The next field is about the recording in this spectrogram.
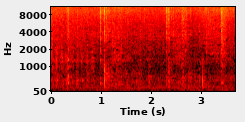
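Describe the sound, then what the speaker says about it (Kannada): A spatula stirs fried mutton with ginger garlic paste in a hot pan, giving a steady soft sizzle broken by several sharp scraping strokes against the metal. "ಚೆನ್ನಾಗಿ ಮಿಕ್ಸ್ ಮಾಡ್ಕೊಳ್ಳಿ."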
